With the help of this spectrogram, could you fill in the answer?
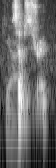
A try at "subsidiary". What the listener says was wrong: Subsidiary. Subsidiary is the incorrect way of pronouncing it. And it kind of sounded like you were trying to say subsidy, and I was just like, what are you talking about?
